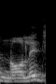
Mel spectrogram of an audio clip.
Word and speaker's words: knowledge: যেমন ইংরেজিতে আমরা নলেজ লিখলেও মানে কনলেজ লিখলেও উচ্চারণ করতেছি নলেজ।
